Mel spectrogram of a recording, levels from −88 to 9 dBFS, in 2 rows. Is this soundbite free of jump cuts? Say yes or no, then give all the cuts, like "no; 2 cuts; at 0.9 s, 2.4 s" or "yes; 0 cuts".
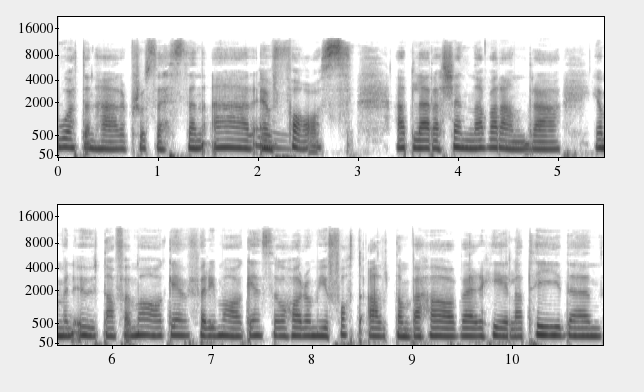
yes; 0 cuts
